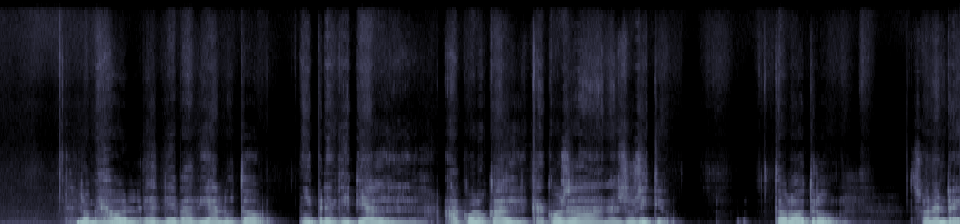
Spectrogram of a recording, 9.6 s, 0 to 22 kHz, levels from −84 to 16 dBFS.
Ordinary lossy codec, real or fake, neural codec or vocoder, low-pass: none; fake; codec, 44.1 kHz, 7.8 kbps, Pupu-Codec; none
